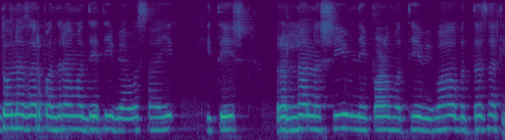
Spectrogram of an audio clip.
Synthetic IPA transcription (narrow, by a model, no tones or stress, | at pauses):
d̪onɦəd͡zaɾpənd̪ɾaməd̪ʱjet̪iːʋjəʋsajik̚ | ɦit̪eɕ | ɾəlːanəɕiːmnepaɭməd̪ʱːjeʋiʋaɦbəd̪ʱːəd͡zʱaliː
